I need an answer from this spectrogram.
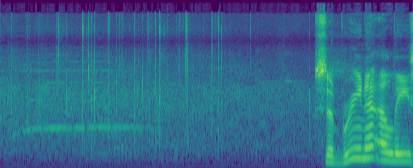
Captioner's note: crowd cheering and clapping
